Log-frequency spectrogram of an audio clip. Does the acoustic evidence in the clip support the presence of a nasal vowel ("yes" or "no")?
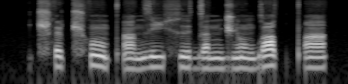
yes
